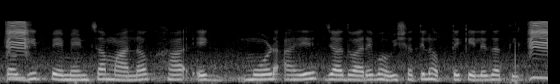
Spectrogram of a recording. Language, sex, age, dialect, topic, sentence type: Marathi, male, 25-30, Varhadi, banking, statement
